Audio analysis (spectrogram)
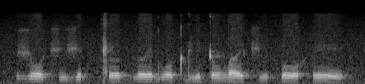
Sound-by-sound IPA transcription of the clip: ʒ o t͡ʃ ɨ ʒ ɨ ʈ ǁ ɵ ɡ ð ɵ e̯ d w o t ɖ i ʈ o β ɐ e̯ t͡ʃ ɨ θ o h e

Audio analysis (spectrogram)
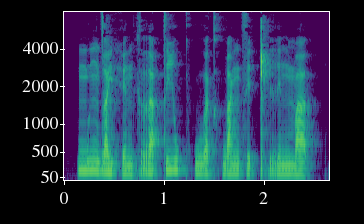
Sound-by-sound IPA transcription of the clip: m ɯ˥˩ ŋ d a˧ j h e˩˦ n k r a˦˥ ʔ t iː˥˩ w kʰ w u˩˦ a̯ kʰ w a˦˥ ŋ s i˨˩ t̚ kʰ r i˦˥ n m a˨˩ t̚

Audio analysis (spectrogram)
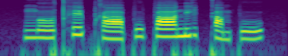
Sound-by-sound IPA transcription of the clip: ŋ ɤː˩˧ t̪ʰ eː˥˨ p̚ k aː˩ p u˧ p aː˧˥ n j i˥˨ k̚ ʔ a˩ m p u˩˧

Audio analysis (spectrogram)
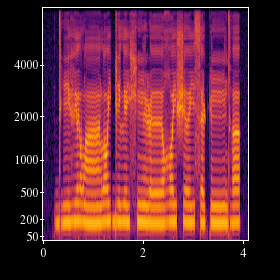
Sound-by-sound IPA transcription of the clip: dʱ i vʲ ɔ j lˠ ɐ̃ː l ɔ j ɡ i lʲ ɘ j x ĩ ɭ ɘː ʁʷ e j ʃ ɘː j s ɘ j ʈ ĩː dʱ ɐ

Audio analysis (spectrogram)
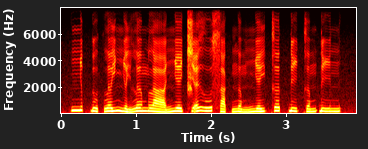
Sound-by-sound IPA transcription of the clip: ɲ ə˦˥ p̚ ɗ u˨˩ t̚ l ə˨˦ j ɲ ə˧˩ j l əː˧ m l aː˧˩ ɲ e˧ t͡ɕ ɛ̰˧˥ ɣ u˨˦ s a˨˩ k̚ ŋ ə˧˩ m ɲ e˨˦ j k əː˦˥ t̚ ɗ i˧ k ə˨˦ m ɗ i˧ n

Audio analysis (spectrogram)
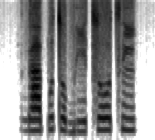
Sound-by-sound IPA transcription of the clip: ɡ a˨ p ʊ˦ t o˨ b iː˨ t͡s oː˦ t͡s ĩ˦

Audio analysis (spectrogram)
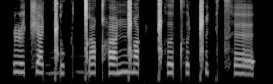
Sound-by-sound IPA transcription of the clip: ɭ ɪ t͡ʃ æ ɡ͡ǁ ʊ k ɡ͡ǀ æ qʰ ɛ ŋ͡ǁ ɑ k ǁʰ ə tʰ ə ǁ i k t͡sʰ ɛ

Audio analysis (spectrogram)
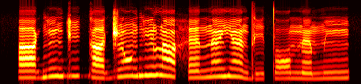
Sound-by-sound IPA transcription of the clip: a˧ ɡ ĩ˦ ɡ i˦ ɡ a˧ d͡ʒ ɔ̃˦ ɡ ĩ˦ l ã˦˨ h ɛ˧ n ɛ̃˦ j ɛ̃˦˨ d i˨ t ɔ˧ n ɛ̃˧ m ĩ˦

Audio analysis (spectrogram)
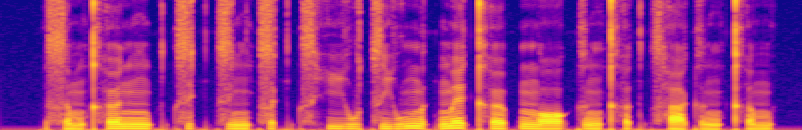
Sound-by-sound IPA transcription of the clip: s ɐ˨˩ m kʰ œː˧ n ŋ ʊ˨˥ k̚ t͡s ɪ˧ k̚ t͡s ɪ˨ ŋ t͡s ɐ˧ k̚ t͡sʰ iː˧ w t͡s iː˨˥ w n̪ ɐ˨˥ k̚ m ɛː˥ kʰ œː˨˥ p̚ n̪ ɔː˨˥ k ɐ˨ ŋ kʰ ɐ˨ k̚ t͡sʰ aː˨˩ k ɐ˨˩ ŋ kʰ ɐ˨˧ m

